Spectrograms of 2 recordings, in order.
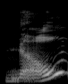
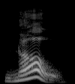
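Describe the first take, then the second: First: Incredulous "No?" swung up into a question; shocked questioning echo. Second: Said in the usual way. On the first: Retold or imitated. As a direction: echo the no in disbelief. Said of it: "we get the shock of the century". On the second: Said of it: "Jameson says".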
